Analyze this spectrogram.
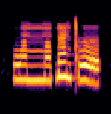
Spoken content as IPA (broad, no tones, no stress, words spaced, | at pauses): wõmːõɓə̃ ɡ͡ǀʊ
